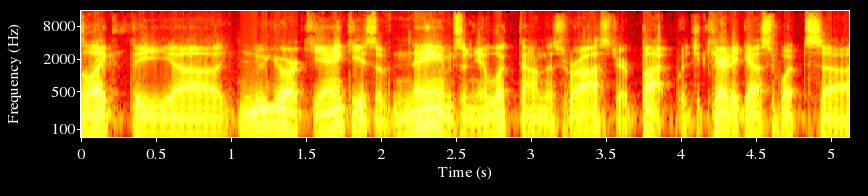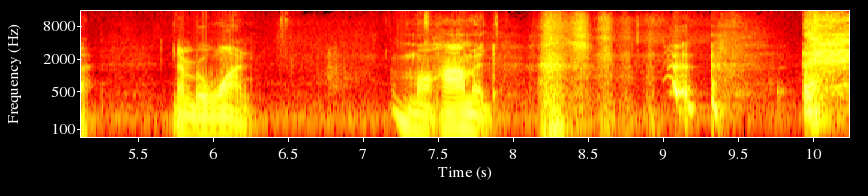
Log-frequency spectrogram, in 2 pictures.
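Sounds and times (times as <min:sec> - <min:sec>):
speech: 0:00.0 - 0:06.4, 0:07.2 - 0:10.1
person coughing from laughing: 0:09.3 - 0:10.2.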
